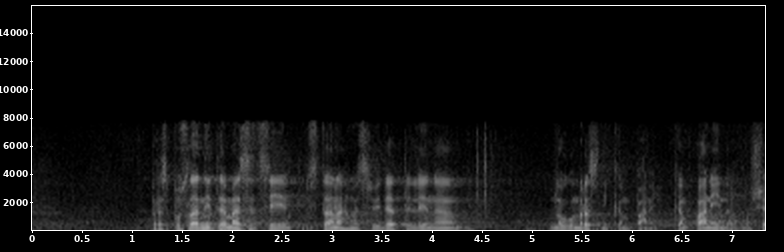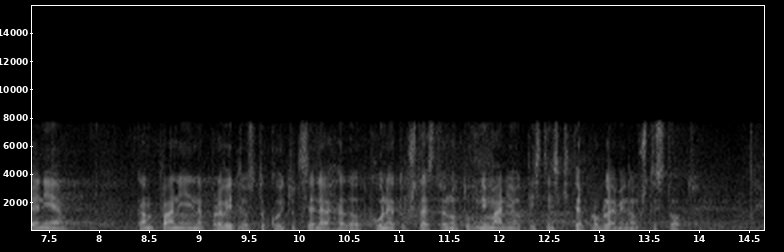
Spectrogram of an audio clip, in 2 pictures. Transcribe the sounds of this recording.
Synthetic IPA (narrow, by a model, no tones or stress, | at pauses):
pɾɛsposlɛd̪nit̪ɛmɛsɛt̪sist̪anəxmɛsvid̪ɛt̪ɛlinɐ | mnɔɡʊmɾəsnikɐmpanʲḭːkɐmpaniːnɐovnoʃɛnijɛ | kɐmpaniːnɐpɾɐvit̪ɛlˠst̪vokoit̪ʊt̪sɛnʲaxəd̪ɐot̪klˠonʲət̪opʃt̪ɛst̪vɛnot̪ovnimaniɛot̪ist̪inski̥t̪ɛpɾoblɛminɐopʃt̪ɛst̪vɔt̪o̥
